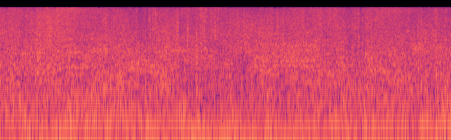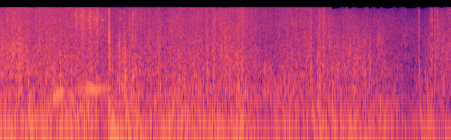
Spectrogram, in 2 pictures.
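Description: Gunfire and explosions boom and crackle in a loud game battle.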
